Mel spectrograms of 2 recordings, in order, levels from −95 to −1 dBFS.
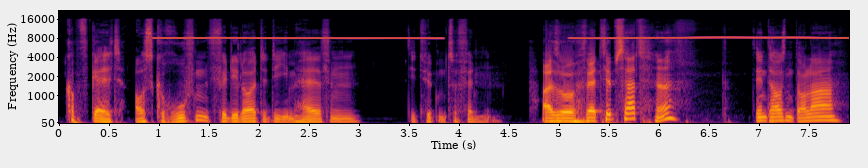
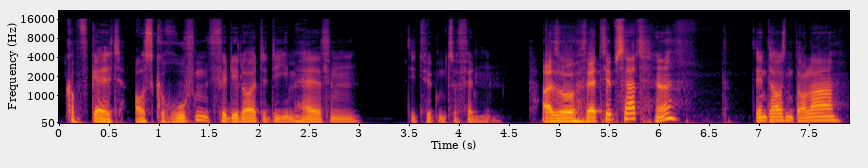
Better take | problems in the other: second | high-pitched whine; loud; from 1 to 4 s and from 5 s on; 8 kHz, 7 dB below the speech

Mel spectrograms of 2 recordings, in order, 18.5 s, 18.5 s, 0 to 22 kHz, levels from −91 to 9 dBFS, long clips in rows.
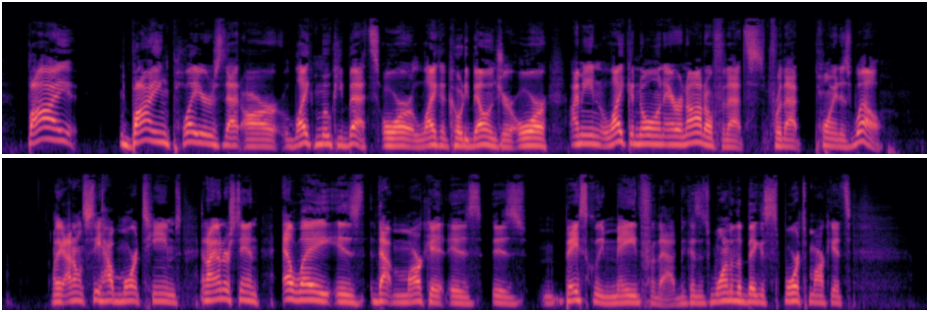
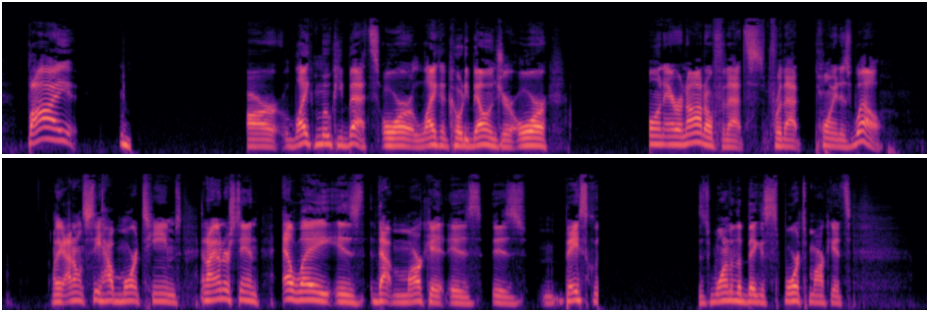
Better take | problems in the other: first | audio cutting out; at 1.5 s for 1 s, at 5.5 s for 1 s and at 15 s for 1 s

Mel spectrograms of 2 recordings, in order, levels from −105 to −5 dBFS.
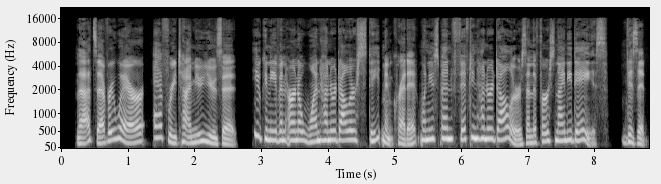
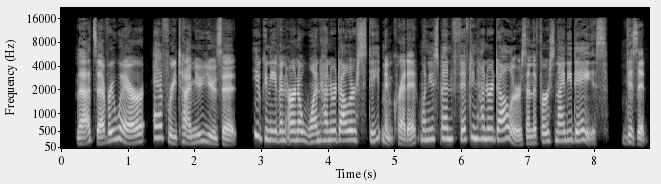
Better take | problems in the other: first | thin; very; fading below 400 Hz

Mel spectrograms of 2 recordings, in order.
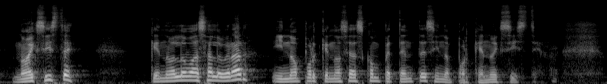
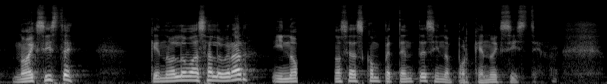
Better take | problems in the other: first | audio cutting out; at 3 s

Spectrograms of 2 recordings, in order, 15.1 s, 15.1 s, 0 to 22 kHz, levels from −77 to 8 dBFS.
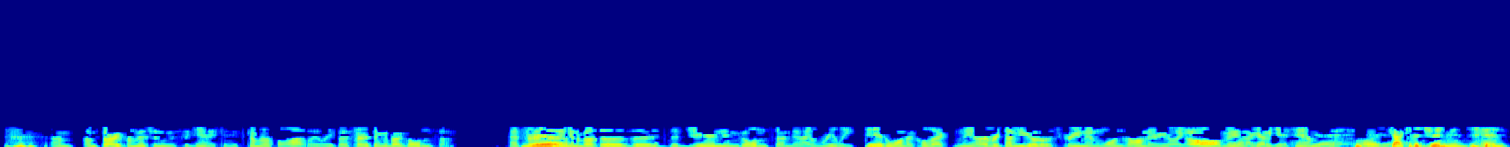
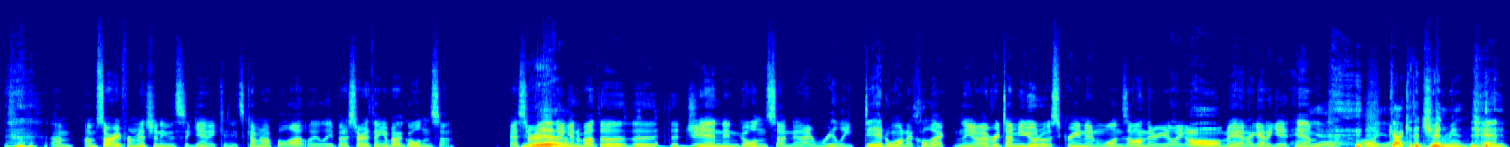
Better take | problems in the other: second | garbled, watery; badly; nothing above 3 kHz

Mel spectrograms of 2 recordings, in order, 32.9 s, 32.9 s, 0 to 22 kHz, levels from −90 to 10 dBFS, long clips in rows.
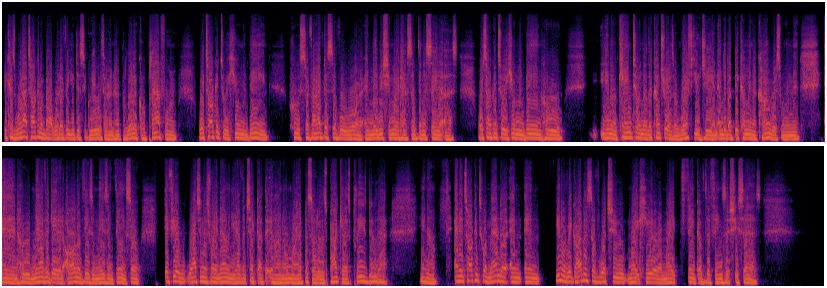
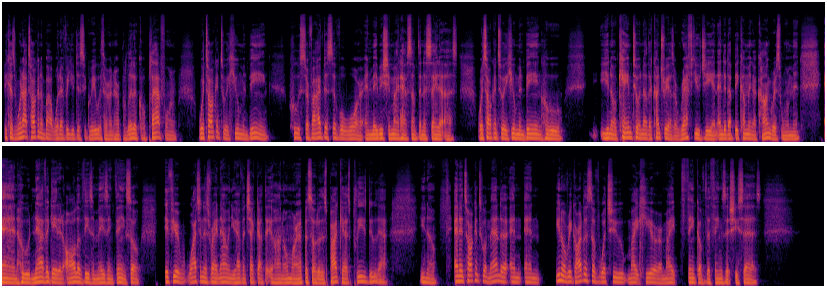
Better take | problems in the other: second | distortion; heavy; 35% of the sound clipped

